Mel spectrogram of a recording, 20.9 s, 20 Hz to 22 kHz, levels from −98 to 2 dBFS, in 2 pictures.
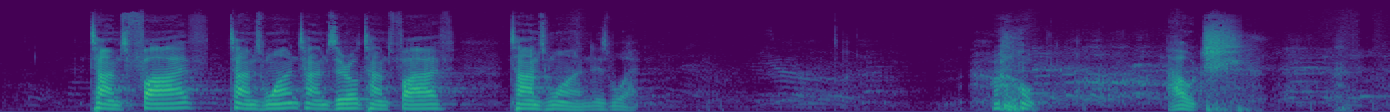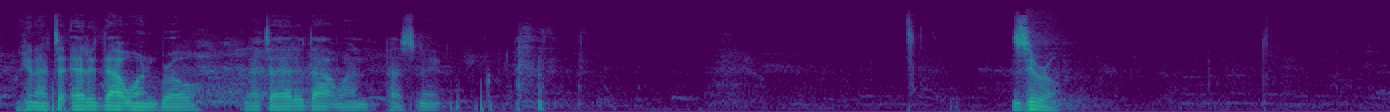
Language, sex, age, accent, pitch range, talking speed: English, male, 40-59, American, 120-155 Hz, 85 wpm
